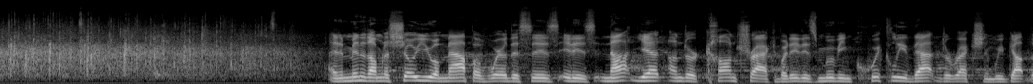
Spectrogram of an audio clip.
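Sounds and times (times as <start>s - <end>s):
crowd clapping: 0.0s - 3.3s
speech: 3.3s - 10.3s.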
